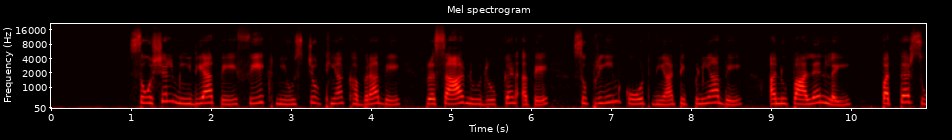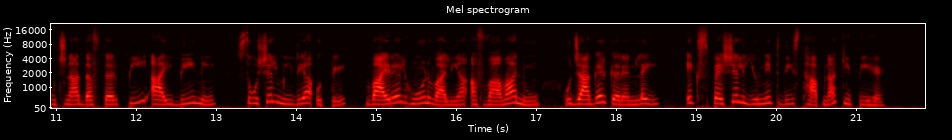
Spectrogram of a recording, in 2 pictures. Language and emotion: Punjabi, neutral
